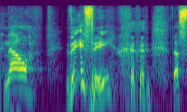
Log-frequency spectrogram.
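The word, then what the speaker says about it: IIFE: now the ify that's the interesting little pronunciation people have come up for this uh uh acronym here I if right uh somebody thought that looks almost like iffy and iy in English means something like a bit weird odd kind of thing so um they they thought that was a funny pronunciation for it uh are the technical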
